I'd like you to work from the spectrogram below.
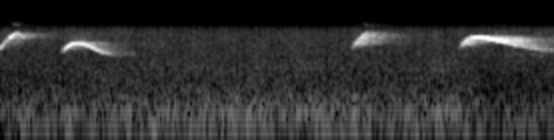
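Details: A pet talking cockatiel mimics "come here, kitty", calling the cat with bright, arched whistled notes in pairs that rise then fall.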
